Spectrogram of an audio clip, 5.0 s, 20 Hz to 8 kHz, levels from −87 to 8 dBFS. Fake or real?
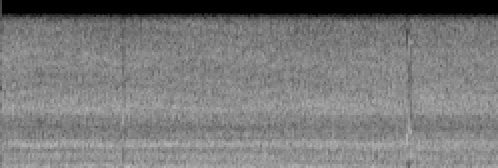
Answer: real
